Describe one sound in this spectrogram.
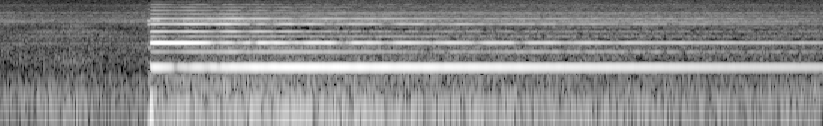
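An electronic keyboard plays a single sustained note that slowly fades.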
